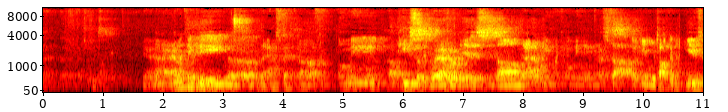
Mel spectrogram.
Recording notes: In a conversation live from Town Hall for NFT.NYC!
